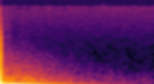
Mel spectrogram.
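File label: muffled tom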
